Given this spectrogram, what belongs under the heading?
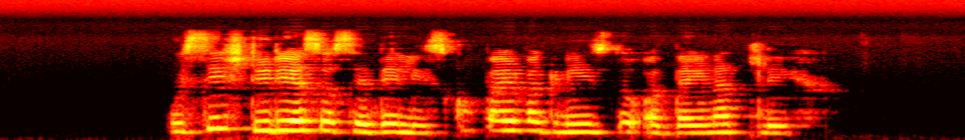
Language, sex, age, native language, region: Slovenian, female, 18-29, Slovenian, Central Slovenia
